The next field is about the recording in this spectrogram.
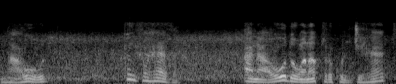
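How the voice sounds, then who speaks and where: A man's voice: medium pitch, very animated, normal speed, highs cut off, background noise, lightly acted. A man playing an earnest, steadfast young devout soldier in a children's audio drama.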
